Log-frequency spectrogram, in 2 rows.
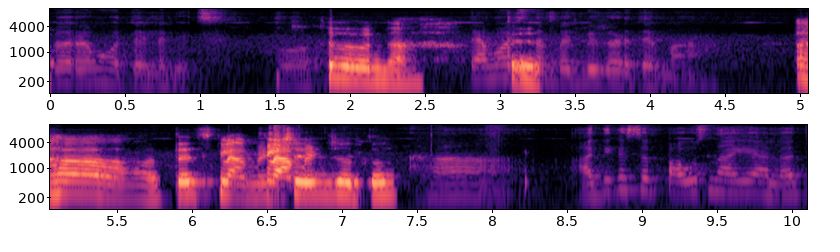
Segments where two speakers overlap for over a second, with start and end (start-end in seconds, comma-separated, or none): none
